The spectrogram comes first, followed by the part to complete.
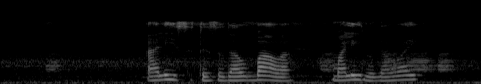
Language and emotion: Russian, angry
